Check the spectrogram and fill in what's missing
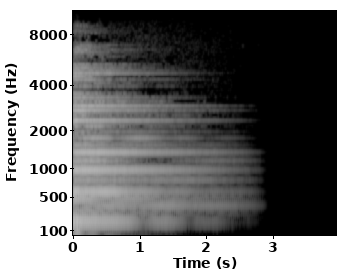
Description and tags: Martin D45 acoustic single note
single, acoustic, note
